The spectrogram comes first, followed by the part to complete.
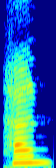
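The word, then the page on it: han: tone 1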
